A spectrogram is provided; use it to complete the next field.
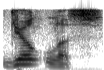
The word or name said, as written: guiltless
